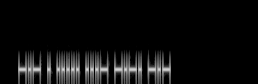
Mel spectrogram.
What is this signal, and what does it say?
Morse code, heard as a keyed tone, about 48 wpm, 700 Hz. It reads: KE5VCK
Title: USA Call Signs Repeated 2x 50wpm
